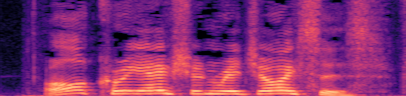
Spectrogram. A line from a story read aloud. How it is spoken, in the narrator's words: Farouk said happily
